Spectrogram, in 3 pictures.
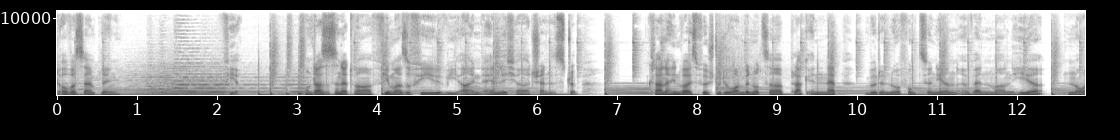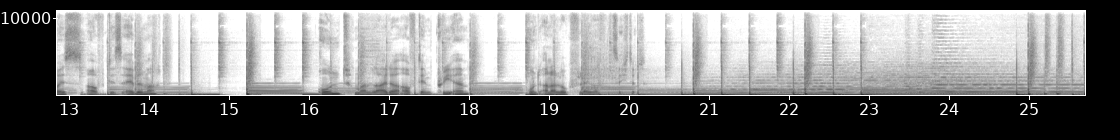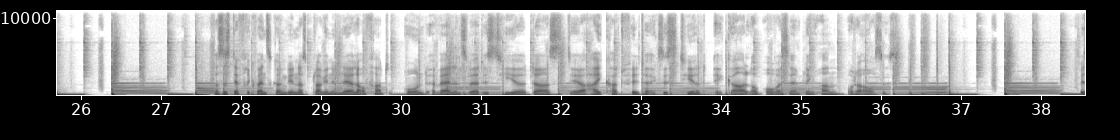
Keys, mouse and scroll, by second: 3.0 F9, 5.0 click, 11.0 click, 27.6 Tab, 34.8 click.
